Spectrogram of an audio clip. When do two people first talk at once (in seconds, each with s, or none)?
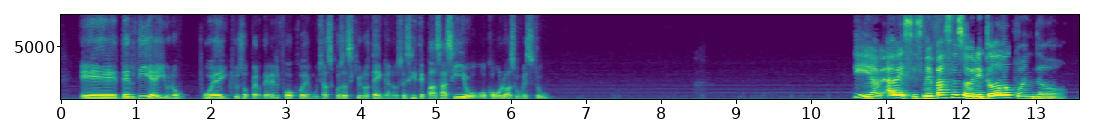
none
